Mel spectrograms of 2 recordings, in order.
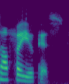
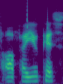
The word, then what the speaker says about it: Ophiuchus: this is alpha yuccas there's a lot of different ways to pronounce it that's very like the second preferred option but I'm always stumbling over my words so I like to be extra cautious and just go with off high yuccas not bears myself further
